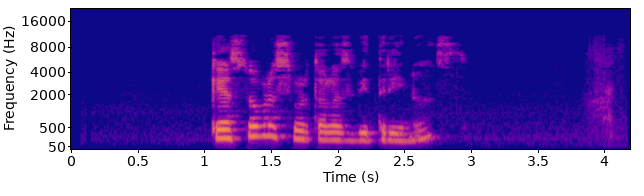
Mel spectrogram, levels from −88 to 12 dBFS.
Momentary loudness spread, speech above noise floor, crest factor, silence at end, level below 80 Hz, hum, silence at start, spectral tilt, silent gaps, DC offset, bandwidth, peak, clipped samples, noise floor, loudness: 16 LU; 45 dB; 22 dB; 0.15 s; -84 dBFS; none; 1.05 s; -4 dB/octave; none; under 0.1%; 11.5 kHz; -8 dBFS; under 0.1%; -72 dBFS; -26 LUFS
